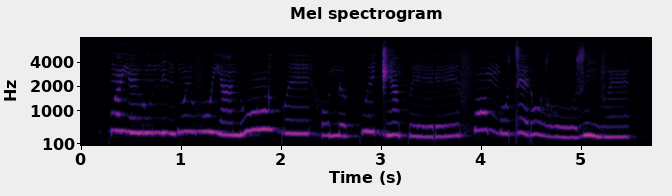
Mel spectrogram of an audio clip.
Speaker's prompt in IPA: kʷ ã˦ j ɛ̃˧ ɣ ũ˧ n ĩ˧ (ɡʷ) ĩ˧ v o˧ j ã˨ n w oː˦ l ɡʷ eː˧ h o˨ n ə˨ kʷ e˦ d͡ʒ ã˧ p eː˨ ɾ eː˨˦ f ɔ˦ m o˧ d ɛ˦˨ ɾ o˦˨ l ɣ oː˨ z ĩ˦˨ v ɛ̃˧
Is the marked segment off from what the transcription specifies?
no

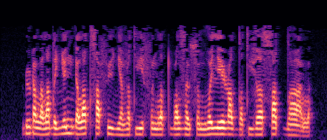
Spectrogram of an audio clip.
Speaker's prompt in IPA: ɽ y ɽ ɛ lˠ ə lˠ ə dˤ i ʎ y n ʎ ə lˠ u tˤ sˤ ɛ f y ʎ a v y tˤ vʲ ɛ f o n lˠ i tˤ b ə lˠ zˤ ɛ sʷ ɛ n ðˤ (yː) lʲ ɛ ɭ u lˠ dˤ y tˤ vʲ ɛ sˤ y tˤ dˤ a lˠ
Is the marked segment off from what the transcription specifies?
yes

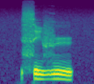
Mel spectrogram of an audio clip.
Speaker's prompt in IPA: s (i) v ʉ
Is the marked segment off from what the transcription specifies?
no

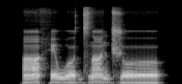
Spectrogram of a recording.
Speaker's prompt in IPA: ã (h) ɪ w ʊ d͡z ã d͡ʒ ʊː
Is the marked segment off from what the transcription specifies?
no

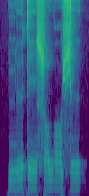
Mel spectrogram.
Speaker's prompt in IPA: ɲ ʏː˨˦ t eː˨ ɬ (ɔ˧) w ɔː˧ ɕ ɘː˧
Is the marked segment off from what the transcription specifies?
no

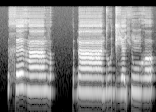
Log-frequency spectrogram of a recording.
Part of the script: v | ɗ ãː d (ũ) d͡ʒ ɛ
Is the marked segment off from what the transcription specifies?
yes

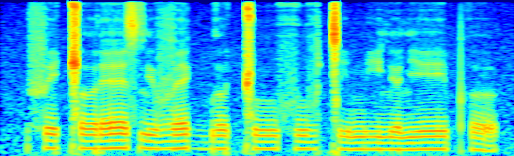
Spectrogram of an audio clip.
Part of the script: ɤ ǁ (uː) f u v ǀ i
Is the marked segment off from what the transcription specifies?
no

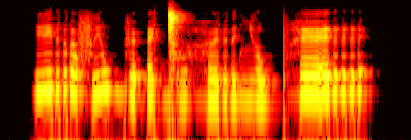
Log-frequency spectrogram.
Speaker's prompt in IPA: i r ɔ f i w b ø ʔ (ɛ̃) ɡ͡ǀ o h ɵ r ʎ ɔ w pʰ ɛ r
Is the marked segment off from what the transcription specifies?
yes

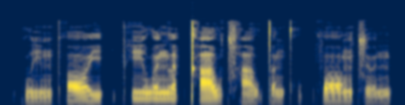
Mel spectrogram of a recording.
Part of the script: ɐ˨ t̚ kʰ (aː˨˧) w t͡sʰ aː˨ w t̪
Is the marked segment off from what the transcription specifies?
yes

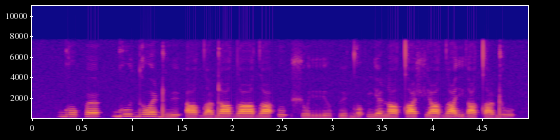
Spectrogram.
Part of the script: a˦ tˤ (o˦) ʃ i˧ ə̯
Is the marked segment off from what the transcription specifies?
no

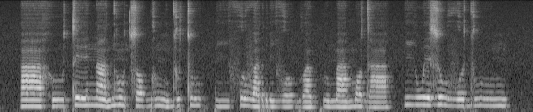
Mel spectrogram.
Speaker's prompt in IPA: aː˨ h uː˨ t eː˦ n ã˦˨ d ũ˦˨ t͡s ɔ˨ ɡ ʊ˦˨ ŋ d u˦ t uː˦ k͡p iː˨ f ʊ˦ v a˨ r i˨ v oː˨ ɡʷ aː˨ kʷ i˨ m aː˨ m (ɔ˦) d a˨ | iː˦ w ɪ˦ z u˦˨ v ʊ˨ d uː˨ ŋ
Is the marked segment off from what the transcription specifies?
no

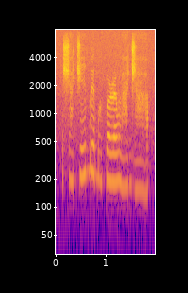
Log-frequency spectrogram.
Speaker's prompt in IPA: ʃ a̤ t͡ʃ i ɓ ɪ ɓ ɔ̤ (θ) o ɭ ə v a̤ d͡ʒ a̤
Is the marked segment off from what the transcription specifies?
no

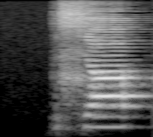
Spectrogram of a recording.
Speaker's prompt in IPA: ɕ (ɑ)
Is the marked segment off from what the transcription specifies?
yes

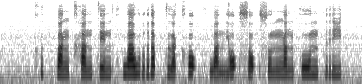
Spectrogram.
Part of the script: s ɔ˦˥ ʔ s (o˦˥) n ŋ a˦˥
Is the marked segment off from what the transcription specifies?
no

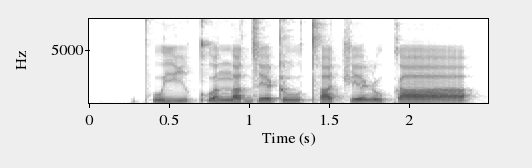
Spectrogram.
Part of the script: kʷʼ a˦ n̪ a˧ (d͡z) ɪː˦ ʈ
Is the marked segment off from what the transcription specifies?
no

